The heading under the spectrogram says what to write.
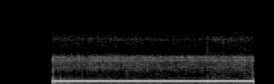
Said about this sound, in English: Even her ringtone's annoying.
